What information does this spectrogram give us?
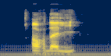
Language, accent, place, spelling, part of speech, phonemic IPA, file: French, France, Lyon, ordalie, noun, /ɔʁ.da.li/, LL-Q150 (fra)-ordalie.wav
- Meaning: ordalium; ordeal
